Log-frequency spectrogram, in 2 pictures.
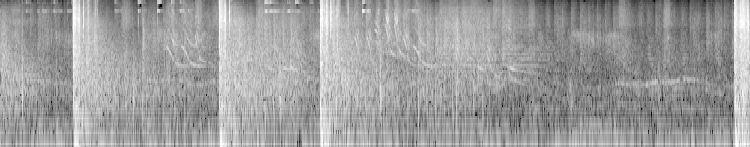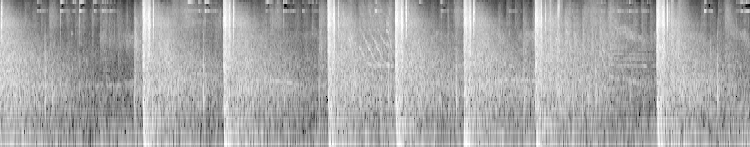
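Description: A rifle fires loud shots one after another, each echoing away.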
